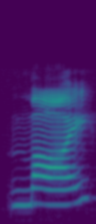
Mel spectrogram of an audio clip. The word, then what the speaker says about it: my: rhyming words number eight my m y and the y is making the i sound at the end number nine your y-o-u-r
